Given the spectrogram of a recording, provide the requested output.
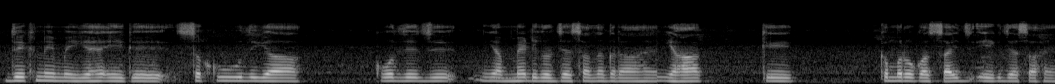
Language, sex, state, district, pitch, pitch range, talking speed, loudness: Hindi, male, Uttar Pradesh, Etah, 155 Hz, 150-165 Hz, 125 wpm, -26 LUFS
